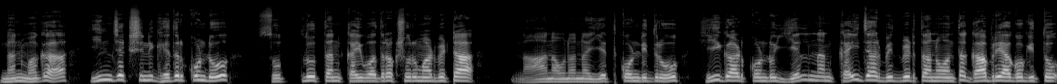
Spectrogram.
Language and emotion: Kannada, fearful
